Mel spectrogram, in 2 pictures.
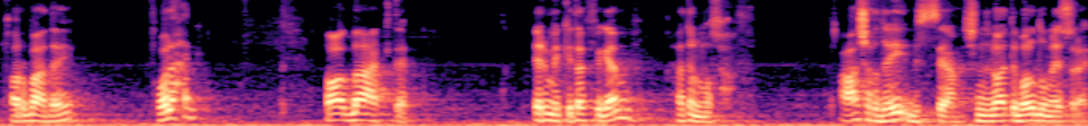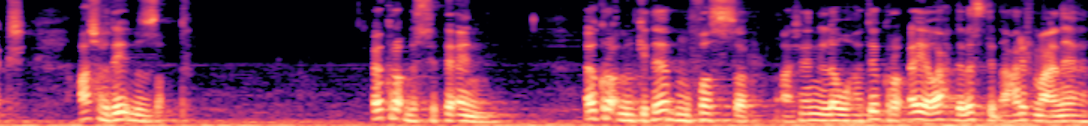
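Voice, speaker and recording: Speech comes at a very fast pace, broken by long, frequent pauses, with ordinary pitch variation. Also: man, fairly high pitch for a man. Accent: Egyptian. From Egypt. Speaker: physics teacher. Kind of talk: advice talk to students in class. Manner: animated. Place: classroom. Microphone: phone near.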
